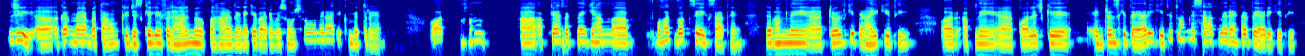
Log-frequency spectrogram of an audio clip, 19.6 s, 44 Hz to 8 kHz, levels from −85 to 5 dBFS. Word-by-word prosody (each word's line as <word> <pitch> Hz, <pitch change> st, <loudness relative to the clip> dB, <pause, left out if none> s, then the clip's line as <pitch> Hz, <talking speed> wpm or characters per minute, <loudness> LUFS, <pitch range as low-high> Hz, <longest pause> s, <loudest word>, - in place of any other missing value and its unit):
जी 190 Hz, +1 st, 0 dB, 0.2 s
अ, -, -, -2 dB, 0.2 s
अगर 175 Hz, 0 st, +2 dB
मैं 170 Hz, -1 st, +2 dB
बताऊँ 140 Hz, 0 st, 0 dB
कि 150 Hz, -, +1 dB
जिसके 140 Hz, +3 st, +2 dB
लिए 155 Hz, 0 st, +3 dB
फ़िलहाल 145 Hz, -1 st, +1 dB
मैं 155 Hz, -, +4 dB
उपहार 135 Hz, 0 st, -1 dB
देने 130 Hz, -1 st, -1 dB
के 145 Hz, +3 st, +1 dB
बारे 130 Hz, -1 st, +1 dB
में 130 Hz, -, -5 dB
सोच 135 Hz, +1 st, -5 dB
रहा 195 Hz, -, -4 dB
हूँ, 195 Hz, -, -3 dB
वो 200 Hz, -, -8 dB
मेरा 195 Hz, 0 st, 0 dB
एक 195 Hz, -, -9 dB
मित्र 135 Hz, -3 st, -4 dB
है, 120 Hz, -1 st, -7 dB, 0.8 s
और -, -, +1 dB, 0.4 s
हम 190 Hz, +2 st, -6 dB, 0.6 s
अ, -, -, +3 dB
आप 155 Hz, +1 st, +1 dB
कह 185 Hz, 0 st, +4 dB
सकते 175 Hz, -1 st, -1 dB
हैं 175 Hz, -1 st, +1 dB
कि 175 Hz, -, +1 dB
हम 170 Hz, 0 st, -2 dB
अ, 155 Hz, 0 st, +4 dB, 0.4 s
बहुत 190 Hz, +5 st, 0 dB
वक़्त 185 Hz, 0 st, +3 dB
से 180 Hz, -4 st, +6 dB
एक 155 Hz, +1 st, -1 dB
साथ 125 Hz, +1 st, -1 dB
हैं। 125 Hz, 0 st, -6 dB, 0.4 s
जब 155 Hz, -1 st, +4 dB
हमने 155 Hz, +1 st, +3 dB
अ, 130 Hz, 0 st, 0 dB
12th 160 Hz, +1 st, +3 dB
की 180 Hz, -, +4 dB
पढ़ाई 140 Hz, -3 st, 0 dB
की 150 Hz, -, +1 dB
थी 140 Hz, -1 st, -8 dB, 0.6 s
और 140 Hz, -1 st, +1 dB
अपने 145 Hz, +1 st, -1 dB
अ, 130 Hz, 0 st, 0 dB
कॉलेज 145 Hz, +2 st, +1 dB
के 145 Hz, -1 st, +6 dB, 0.6 s
एंट्रेंस 155 Hz, +3 st, +1 dB
की 165 Hz, -, +2 dB
तैयारी 140 Hz, +5 st, +4 dB
की 155 Hz, -3 st, 0 dB
थी, 150 Hz, -, -5 dB
तो 220 Hz, -, -7 dB
हमने 220 Hz, +1 st, -6 dB
साथ 180 Hz, -3 st, -1 dB
में 185 Hz, 0 st, +2 dB
रहकर 170 Hz, 0 st, +1 dB
तैयारी 135 Hz, -, +3 dB
की 120 Hz, -, -5 dB
थी। 125 Hz, +2 st, -12 dB
155 Hz, 200 wpm, -23 LUFS, 135-170 Hz, 0.8 s, से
